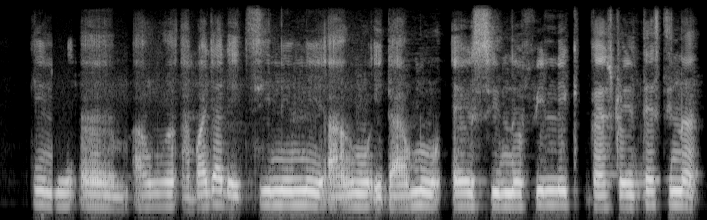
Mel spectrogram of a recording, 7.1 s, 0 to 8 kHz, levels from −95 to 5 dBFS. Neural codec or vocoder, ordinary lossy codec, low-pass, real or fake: none; none; 7.2 kHz; real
